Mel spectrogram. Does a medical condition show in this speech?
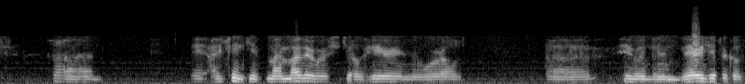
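Yes: Parkinson's disease; frozen face first noticed by a doctor, confirmed by Parkinson specialists; exhaustion main symptom, muddy head felt during interview, tiny scrawled handwriting getting tinier; throat getting closed up, losing voice.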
